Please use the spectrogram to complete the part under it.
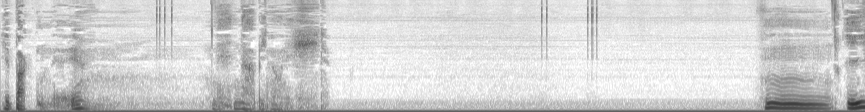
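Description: An adult man talks with animation into a close microphone.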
